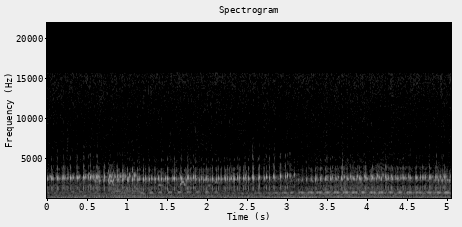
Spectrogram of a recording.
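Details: Boreal chorus frogs croaking together: continuous, overlapping high pulsed trills that rise and run on, joined by a softer lower rattling trill near the end, over a steady hissing background.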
